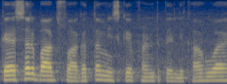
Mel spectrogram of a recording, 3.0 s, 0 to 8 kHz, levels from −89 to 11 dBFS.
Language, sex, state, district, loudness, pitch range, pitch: Hindi, male, Uttar Pradesh, Lucknow, -18 LUFS, 130-155 Hz, 140 Hz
